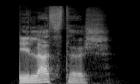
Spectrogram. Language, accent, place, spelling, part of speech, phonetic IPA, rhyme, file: German, Germany, Berlin, elastisch, adjective, [eˈlastɪʃ], -astɪʃ, De-elastisch.ogg
- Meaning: 1. elastic 2. flexible 3. resilient 4. springy, bouncy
